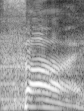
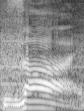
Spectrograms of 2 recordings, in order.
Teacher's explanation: trouble here between the voiceless and voiced interdental consonant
